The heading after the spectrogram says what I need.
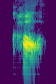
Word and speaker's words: call: A nossa pronúncia é como se o verbo tivesse escrito com o. Então eu vou dizer aqui call. Col.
